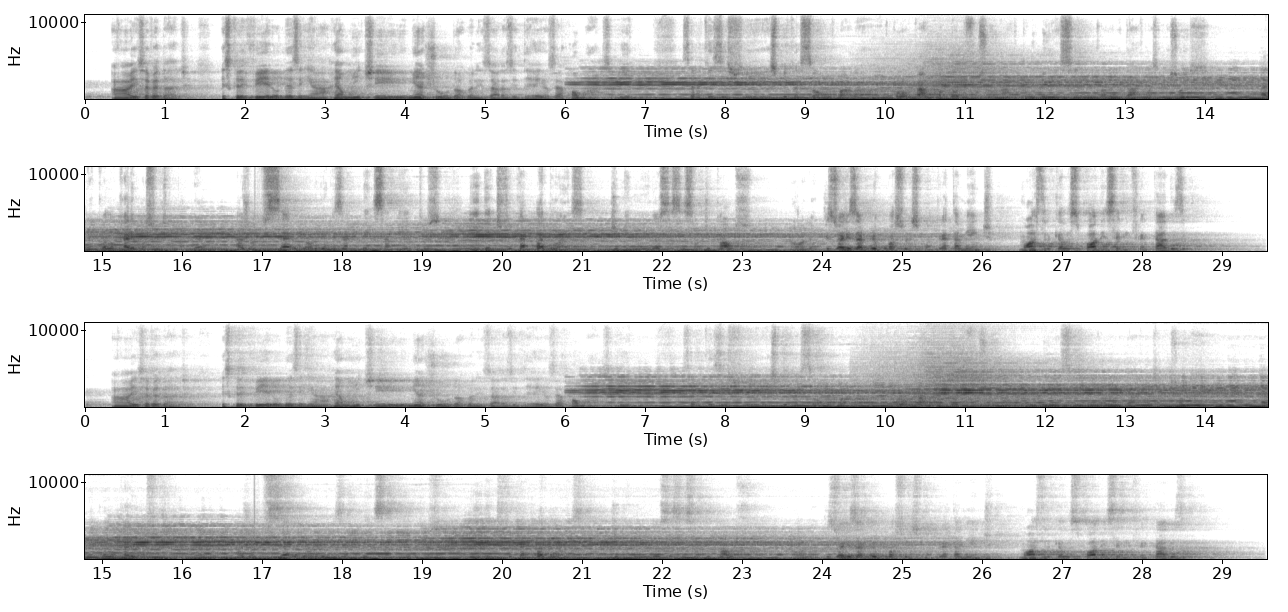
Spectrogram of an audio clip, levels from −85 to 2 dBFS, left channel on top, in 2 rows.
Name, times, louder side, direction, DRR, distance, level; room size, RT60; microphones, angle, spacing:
voice 1, 0.3-14.0 23.6-23.9, left 2 dB, 40° left, 4 dB, 1.1 m, -30 dB
sound 1, 6.0-25.8, right 1 dB, 25° right, 1.2 m, -24 dB
sound 2, 9.6-15.6, right 1 dB, 70° right, 2.4 m, -40 dB
voice 2, 14.7-16.3 16.7-21.0 21.3-23.1 24.0-26.1 26.5-28.5, left 2 dB, 85° left, 5 dB, 1.9 m, -29 dB
24.5 x 23.0 x 8.3 m, 2.4 s
head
